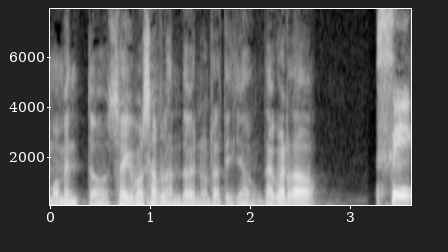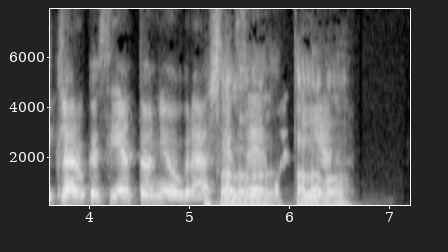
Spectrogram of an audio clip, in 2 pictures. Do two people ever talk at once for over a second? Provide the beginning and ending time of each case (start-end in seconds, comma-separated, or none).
5.1-6.7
